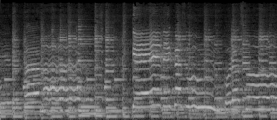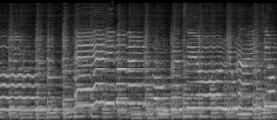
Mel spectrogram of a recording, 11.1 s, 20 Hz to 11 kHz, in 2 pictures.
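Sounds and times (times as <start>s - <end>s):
pop song with band: 0.0s - 11.0s.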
